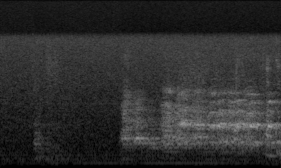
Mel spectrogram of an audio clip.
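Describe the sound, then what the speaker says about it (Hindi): Dogs break into barking about two seconds in, a sustained, fairly loud burst of overlapping barks that continues to the end over a quieter room background. "अब कुत्ते भौंकने लगे"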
